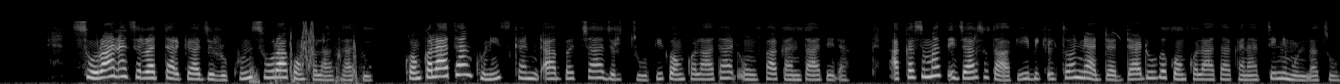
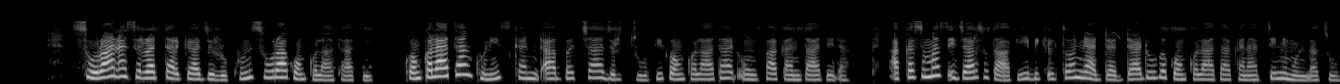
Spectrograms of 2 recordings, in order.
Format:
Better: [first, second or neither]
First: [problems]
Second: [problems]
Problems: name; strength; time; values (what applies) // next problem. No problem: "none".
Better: second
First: noise reduction (neural diffusion model UNIVERSE++)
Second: none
